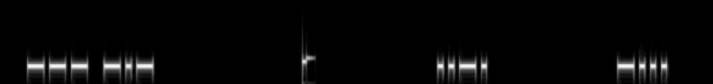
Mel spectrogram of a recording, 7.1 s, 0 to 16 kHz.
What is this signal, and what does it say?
Morse code, heard as a keyed tone, about 22 wpm, spaced as for 9 wpm, 700 Hz. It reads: OK FB
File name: Top 90 QSO Elements - 8x Character Spacing - 22wpm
